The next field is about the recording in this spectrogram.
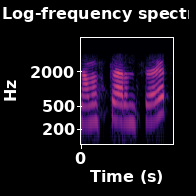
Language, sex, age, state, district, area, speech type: Telugu, female, 18-30, Andhra Pradesh, Vizianagaram, rural, conversation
